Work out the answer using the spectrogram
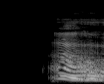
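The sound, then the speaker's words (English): Two people groan together in unison, a short, low, drawn-out moan of exasperation. It starts abruptly after a brief silence and holds at a steady level to the end. “Beatrice and Benedict groan in perfect unison”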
